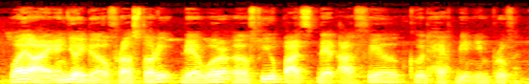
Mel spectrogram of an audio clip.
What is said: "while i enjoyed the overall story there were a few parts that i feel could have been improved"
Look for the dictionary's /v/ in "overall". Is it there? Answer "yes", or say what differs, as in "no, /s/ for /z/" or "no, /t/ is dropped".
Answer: no, /f/ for /v/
